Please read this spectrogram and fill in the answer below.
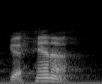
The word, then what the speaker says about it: Gehenna: The word Jesus used for hell, as I said before, is a word in the Aramaic pronounced Gehenna.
